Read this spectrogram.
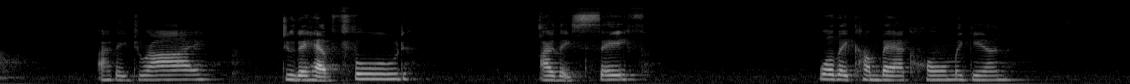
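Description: An older woman speaks slowly and with emotion, close by.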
